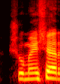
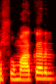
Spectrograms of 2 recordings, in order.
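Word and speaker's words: Schumacher: याद रखना है क्योंकि इसको शुमाकर और सुमेशर दोनों तरीके से किया जाता है।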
